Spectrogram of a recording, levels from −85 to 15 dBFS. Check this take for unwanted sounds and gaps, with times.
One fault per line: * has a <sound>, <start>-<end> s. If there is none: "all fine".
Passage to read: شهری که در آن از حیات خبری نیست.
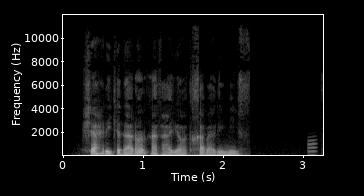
* has a chirp, 3.1-3.2 s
